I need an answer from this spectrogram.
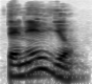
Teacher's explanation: asimilación de R más L o D más L, que se convierte en el sonido de pollo.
